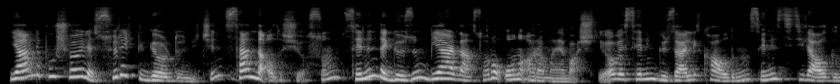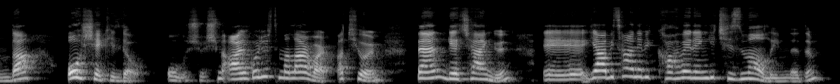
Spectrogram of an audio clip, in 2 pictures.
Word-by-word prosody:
Yani, 310 - +3
bu 375 0 0
şöyle, 360 -1 0
sürekli 400 - -3
gördüğün 175 -6 -1
için 280 - -9
sen 335 -5 +2
de - - +6
alışıyorsun. 280 +9 -7
Senin 290 +10 +2
de 295 - +5
gözün 240 +5 0
bir - - 0
yerden 260 -8 +3
sonra 210 +10 -4
onu 235 -3 -1
aramaya 155 -7 -5
başlıyor 235 - -5
ve 240 - +1
senin 240 +1 -1
güzellik 200 +2 -2
algın, 175 +1 -2
senin 230 +1 -3
stil 230 -5 -3
algın 165 -1 -3
da - - +4 0.3
o 310 +2 +9
şekilde 210 - -1 0.4
oluşuyor. 180 +1 -8
Şimdi, 275 - -5
algoritmalar 285 +2 +4
var. - - +1
Atıyorum 260 -1 -2 0.3
ben 290 +2 +6
geçen 250 -3 +2
gün, 265 +3 -5 0.2
eee, 220 +2 +1
ya, 320 +1 +6
1 330 - 0
tane 360 +1 -1
bir 335 0 -3
kahverengi 295 +1 0
çizme 265 -3 -2
alayım 150 - -2
dedim. 265 - -7
250 Hz, 160 wpm, -22 LUFS, 200-300 Hz, 0.4 s, o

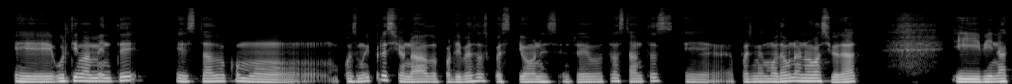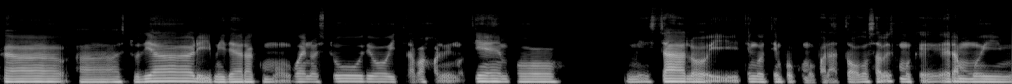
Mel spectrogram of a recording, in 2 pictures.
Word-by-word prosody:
Eh, 125 -2 +3
últimamente, 155 +3 +2 0.3
he 145 - +1
estado 140 +2 0
como, 125 -6 0 0.4
pues, 135 -1 -1
muy 150 +4 +1
presionado 130 - +1
por - - -3
diversas 140 +6 +1
cuestiones, 125 -1 -1
entre 120 0 -2
otras 135 +4 -3
tantas, 145 +3 -4
eh, 115 -3 -4 0.3
pues, 125 0 -2
me 130 - +1
mudé 130 +1 +2
a - - +5
una 155 +1 +2
nueva 150 0 +5
ciudad 125 0 +1 0.9
y 125 -1 +5
vine 130 +2 +4
acá 130 -1 +2
a 115 0 -1
estudiar 140 +4 +2
y - - 0
mi 120 -1 +1
idea 120 +1 +2
era 120 0 +2
como 120 -1 -7
bueno 125 0 -2
estudio 135 0 -1
y 120 - -2
trabajo - - -7
al - - -7
mismo - - -8
tiempo, 125 -2 +1 0.6
me 120 +2 -4
instalo 130 - +3
y - - -4
tengo 130 -2 -1
tiempo 125 0 -4
como - - -10
para - - -7
todo, 120 +1 -2
¿sabes? 140 - -2
Como 125 -3 -1
que 120 +1 -5
era 130 - +2
muy, 125 -1 +2
130 Hz, 155 wpm, -23 LUFS, 120-140 Hz, 0.9 s, a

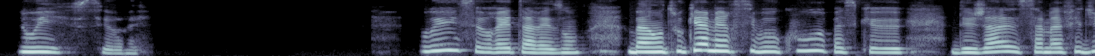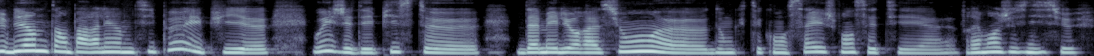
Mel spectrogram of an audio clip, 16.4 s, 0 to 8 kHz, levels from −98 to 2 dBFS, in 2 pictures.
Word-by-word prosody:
Oui, 245 -3 +4
c'est 210 -3 -11
vrai. 170 -1 -13 2.0
Oui, 310 +4 +3
c'est 310 -6 -5
vrai, 225 0 0
tu 220 - -4
as 210 - +3
raison. 200 +1 -1 0.3
Bah, 240 +1 +7
en 245 - +8
tout 255 +4 +1
cas, 325 +5 +6
merci 285 -1 +5
beaucoup 295 +5 +1
parce 230 -3 -5
que, 210 -2 -2 0.4
déjà, 220 +6 +1
heu, - - 0
ça 230 +1 -4
m'a 225 0 +2
fait 225 +3 -3
du 250 +4 +2
bien 295 +5 +6
de 285 - +5
t'en 260 -3 +1
parler 230 0 0
un 235 -1 +2
petit 240 +3 -6
peu 360 +8 -3
et 265 - +1
puis, 210 -1 -3
heu, 190 0 -4 0.3
oui, 275 +4 -1
j'ai 220 -3 -1
des 200 0 -3
pistes, 240 +5 -6
heu, 190 -3 -4 0.3
d'amélioration, 215 +5 +1
heu, 190 -3 -3
donc 195 +1 -6
tes 205 - -9
conseils, 215 +5 -5
je 230 - -16
pense, 225 -1 -4
étaient, 195 -2 -8
heu, 180 +2 -12
vraiment 220 +4 +1
judicieux. 220 -2 -4
225 Hz, 180 wpm, -21 LUFS, 205-245 Hz, 2.0 s, en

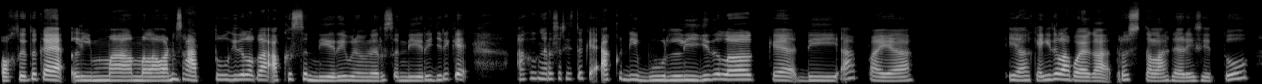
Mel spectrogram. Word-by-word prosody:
waktu 185 +3 -1
itu 245 - 0
kayak 210 -4 +8
5 185 0 +2
melawan 185 +4 +3
1 220 0 0
gitu 225 +1 0
loh, 220 - -1
Kak, 210 -1 +3
aku 240 +3 +1
sendiri, 185 -6 0
bener-bener 175 0 -2
sendiri, 180 0 -3
jadi 205 +5 -5
kayak - - 0 0.5
aku 275 +3 -7
ngerasa 255 0 -5
di 270 - -10
situ 275 - -5
kayak - - -4
aku 240 +3 -10
di-bully 200 0 -1
gitu 240 - 0
loh 225 0 +4 0.2
kayak 190 -3 -1
di 180 +1 -5
apa 260 - -3
ya 170 0 +1 1.1
iya 200 -1 -2
kayak 195 +1 -2
gitulah 225 -3 +4
pokoknya, 175 -3 +3
Kak. 160 -2 +2
Terus 220 +1 -2
setelah 170 -1 0
dari 165 -2 -2
situ, 225 - -4
195 Hz, 175 wpm, -24 LUFS, 180-225 Hz, 1.1 s, kayak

